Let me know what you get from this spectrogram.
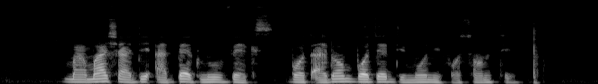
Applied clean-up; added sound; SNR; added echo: none; none; none; none.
